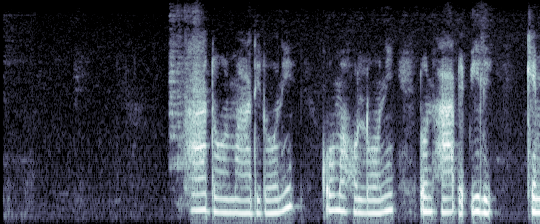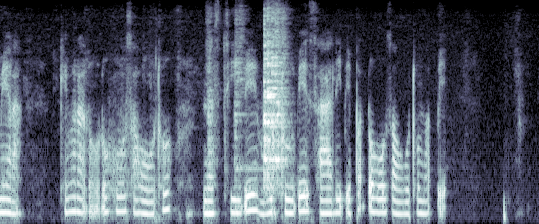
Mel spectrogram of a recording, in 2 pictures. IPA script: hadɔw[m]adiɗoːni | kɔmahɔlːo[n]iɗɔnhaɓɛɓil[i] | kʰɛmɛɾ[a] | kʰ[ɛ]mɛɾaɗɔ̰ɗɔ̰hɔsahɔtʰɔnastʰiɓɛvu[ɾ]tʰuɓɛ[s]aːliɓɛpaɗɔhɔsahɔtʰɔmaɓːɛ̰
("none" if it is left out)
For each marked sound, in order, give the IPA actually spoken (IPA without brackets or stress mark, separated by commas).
m, n, i, a, ɛ, ɾ, s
